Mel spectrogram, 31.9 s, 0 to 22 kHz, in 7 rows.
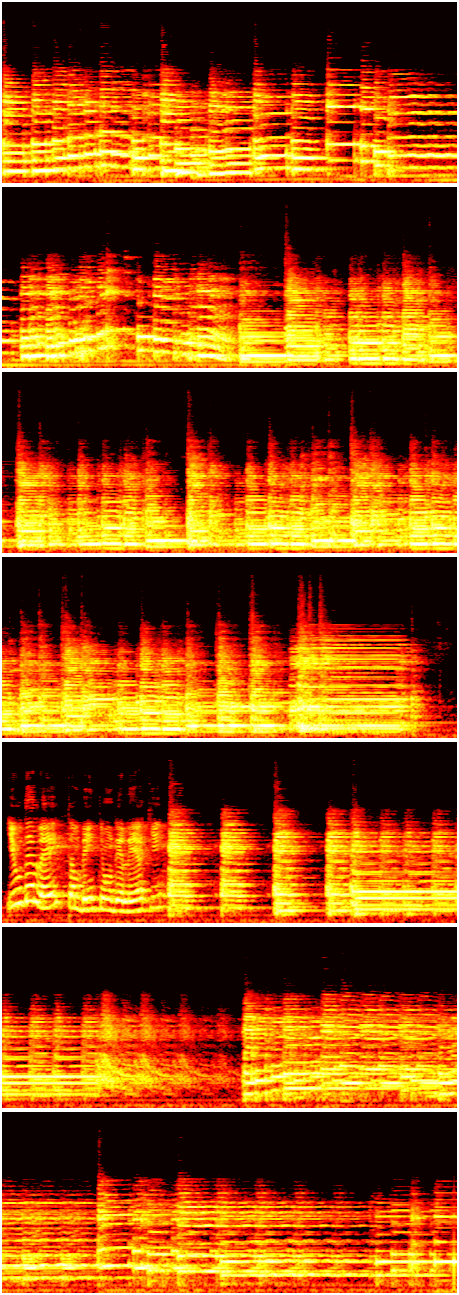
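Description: Electric guitar played through a Boss ME-70 multi-effects unit with its modulation section switched on. It opens with sliding, bending lines, moves into a repeated low-note riff, and near the end lets a few notes ring out.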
